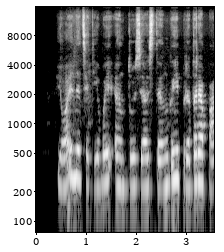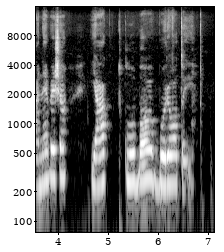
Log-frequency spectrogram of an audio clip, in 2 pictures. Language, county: Lithuanian, Klaipėda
